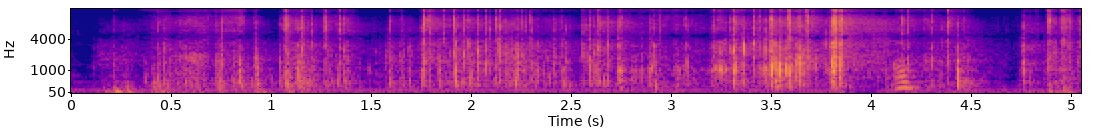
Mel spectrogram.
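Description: Plastic film for covering books crinkles and crackles in dense, uneven bursts throughout, close by, with a voice speaking at times underneath.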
